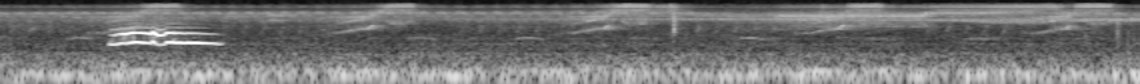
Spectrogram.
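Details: Talkative stray cat giving one short, wavering meow near the start. Faint rising chirps recur about once a second over a constant low background hum.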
